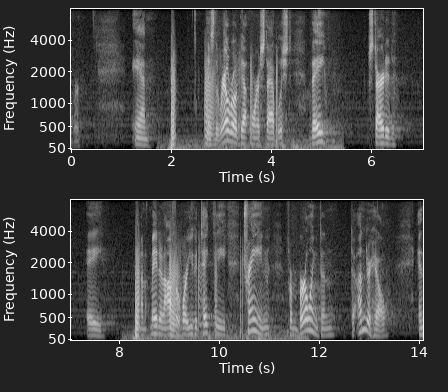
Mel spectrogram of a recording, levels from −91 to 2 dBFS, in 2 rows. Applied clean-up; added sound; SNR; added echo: none; Fart; 6 dB; none.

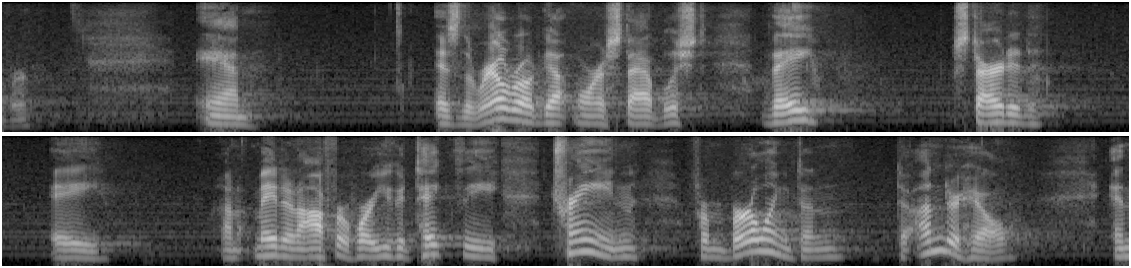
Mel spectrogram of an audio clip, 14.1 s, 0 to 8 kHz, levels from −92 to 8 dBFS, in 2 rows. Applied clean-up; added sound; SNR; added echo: none; none; none; none.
